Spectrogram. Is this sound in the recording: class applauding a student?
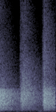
yes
